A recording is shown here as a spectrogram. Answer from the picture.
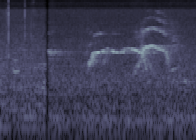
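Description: A high-pitched squeal that wavers up and down, starting about a second in and lasting about a second, the loudest sound here. A short steady high tone comes just before it.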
